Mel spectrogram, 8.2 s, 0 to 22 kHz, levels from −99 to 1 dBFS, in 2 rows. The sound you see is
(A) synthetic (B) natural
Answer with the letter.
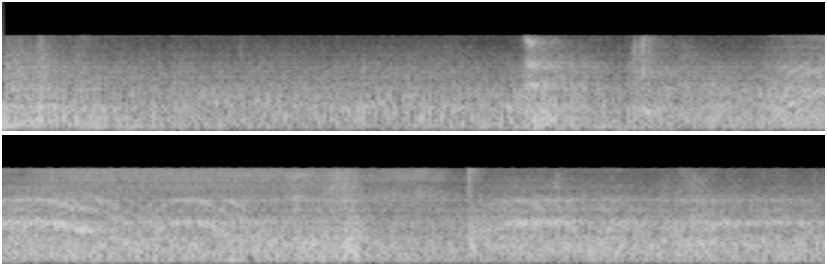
A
